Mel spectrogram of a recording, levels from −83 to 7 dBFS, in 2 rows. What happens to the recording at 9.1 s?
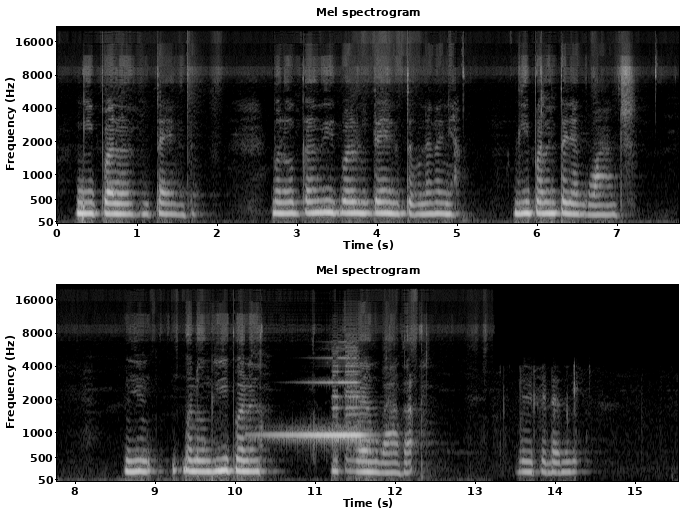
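At 9.1 s, as through the whole clip, the speech sounds grainy and rough, its detail replaced by noise-like fill, likely from Opus compression in its music mode at a rate near 16 kbps. Unlike MP3 there is little swirling, and the band stays full, reaching about 20 kHz.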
